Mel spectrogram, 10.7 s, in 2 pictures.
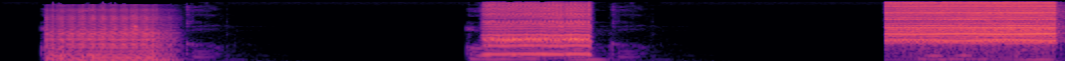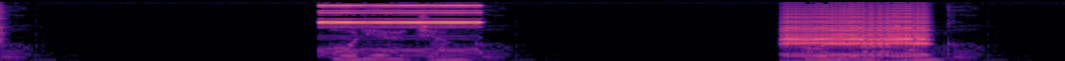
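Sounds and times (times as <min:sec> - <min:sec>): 
quiz buzzer: 0:00.2 - 0:00.9, 0:04.4 - 0:05.4, 0:06.9 - 0:07.8, 0:09.2 - 0:10.0.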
